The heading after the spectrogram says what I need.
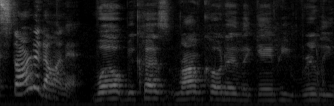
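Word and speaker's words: Rahm Kota: Ram Koda.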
